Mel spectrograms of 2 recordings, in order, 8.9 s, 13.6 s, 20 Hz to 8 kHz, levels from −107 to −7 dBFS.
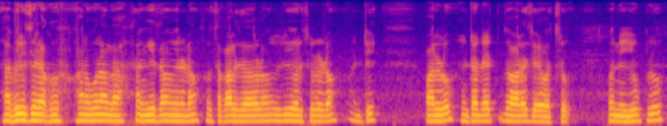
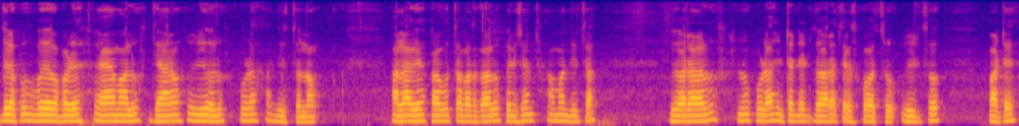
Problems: none marked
